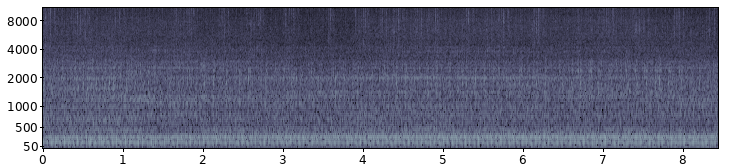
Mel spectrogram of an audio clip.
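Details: Just-bought Toyota 4Runner 22RE, cold start, filled with 5W-30 oil: cold idle with a steady drone and a light metallic tick, two or three a second. Owner suspects timing chain and/or rod knock, unconfirmed.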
